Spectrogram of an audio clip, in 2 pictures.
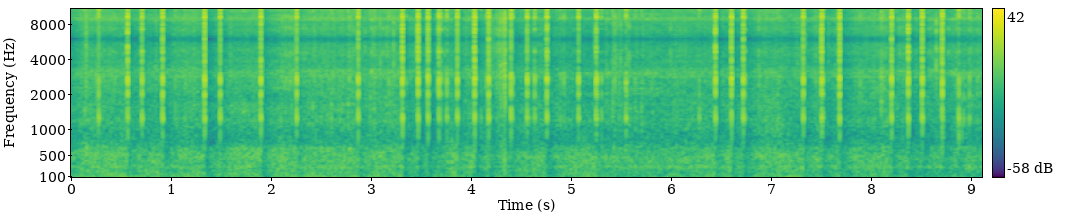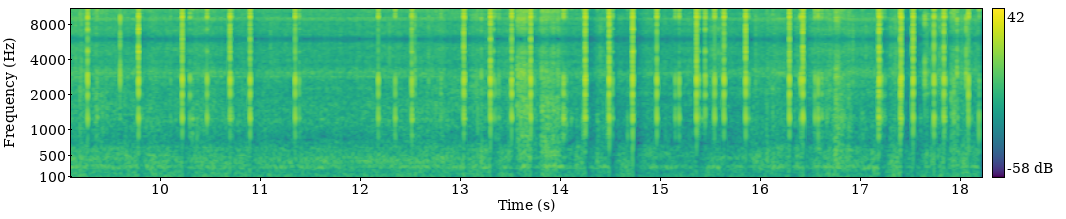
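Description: Mountain bike descending fast on a dirt single-track trail: a steady rumble of wind and tyres, with rapid, irregular clicks and knocks from the chest-mounted camera banging on its mount. The knocks grow denser in the last few seconds.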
